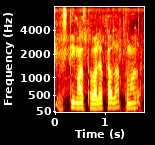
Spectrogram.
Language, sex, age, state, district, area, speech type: Santali, male, 18-30, West Bengal, Malda, rural, spontaneous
